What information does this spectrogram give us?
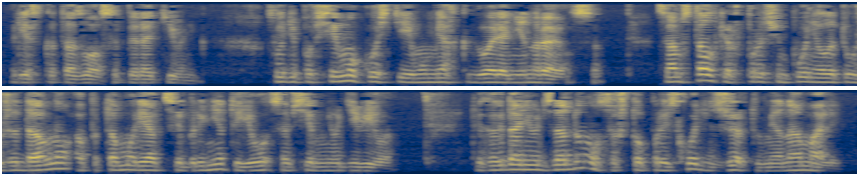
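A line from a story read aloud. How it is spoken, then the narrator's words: Completely calm. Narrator (Russian): продолжал Костя совершенно спокойно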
